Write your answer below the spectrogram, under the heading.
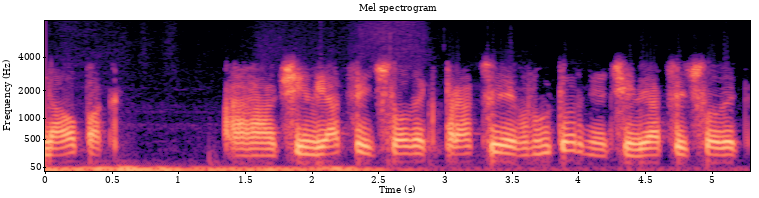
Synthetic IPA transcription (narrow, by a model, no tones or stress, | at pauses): naɔpak | at͡ʃiːmʋɪat͡sɛjt͡ʃlɔʋɛkpɾat͡sujɛʋnuːt̪ɔɾɲɛt͡ʃiːmʋɪat͡sɛjt͡ʃlɔʋɛk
